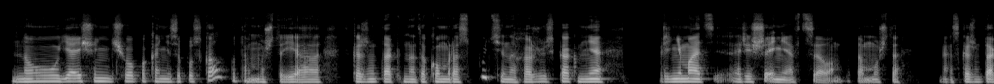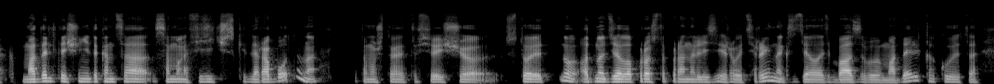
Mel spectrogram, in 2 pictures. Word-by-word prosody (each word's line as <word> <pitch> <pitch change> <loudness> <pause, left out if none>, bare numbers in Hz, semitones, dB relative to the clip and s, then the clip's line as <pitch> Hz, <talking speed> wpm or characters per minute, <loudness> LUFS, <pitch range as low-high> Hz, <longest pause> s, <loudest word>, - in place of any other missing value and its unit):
Ну, 135 +2 +1
я 140 +1 +3
ещё 145 +1 +1
ничего 140 0 0
пока 135 0 -6
не 130 -1 -2
запускал. 130 - -3
Потому 155 - -5
что 115 0 -4
я, 115 0 0 0.2
скажем 125 0 -1
так, 120 -2 0
на 120 -2 -1
таком 125 +1 0
распутье 320 - -3
нахожусь- 120 +3 -2
как 135 -1 +1
мне 130 0 +3 0.5
принимать, 130 -1 +3
э, 125 - -7
решения 120 -3 +1
в - - -16
целом. - - -4
Потому - - -6
что, - - -6 0.5
скажем 120 -1 -3
так, - - 0
модель 125 +5 +5
то 140 0 +2
ещё 135 +1 0
не 130 - +1
до 135 - +1
конца 130 0 +3
сама 125 -3 0
физически 125 +1 -4
доработана, 120 0 +1 0.3
потому 115 +1 -4
что 120 +2 -4
это 120 0 -4
всё 105 - -3
ещё - - 0
стоит - - +2
Ну, - - +2
одно 135 +1 +4
дело- 125 -1 +6
просто 130 -1 +1
проанализировать 115 -1 -1
рынок, 140 -4 +1
сделать 115 -3 0
базовую 110 -1 +2
модель 100 - 0
какую-то. 125 - -5
125 Hz, 155 wpm, -25 LUFS, 115-135 Hz, 0.5 s, дело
